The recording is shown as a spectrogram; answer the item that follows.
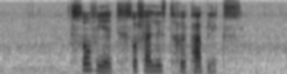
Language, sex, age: Xhosa, female, 23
